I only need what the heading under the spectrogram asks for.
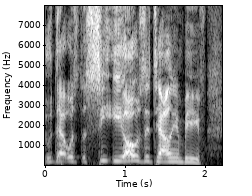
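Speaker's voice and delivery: acted-out angry outburst, pitched high. Retelling how a manager reacted to a taken food tray: imitating an angry manager. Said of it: "and he fucking flipped".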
